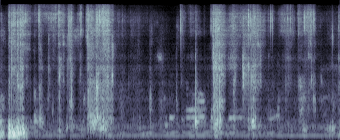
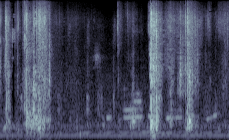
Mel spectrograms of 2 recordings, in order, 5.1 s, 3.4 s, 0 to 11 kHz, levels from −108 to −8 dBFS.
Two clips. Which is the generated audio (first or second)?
first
